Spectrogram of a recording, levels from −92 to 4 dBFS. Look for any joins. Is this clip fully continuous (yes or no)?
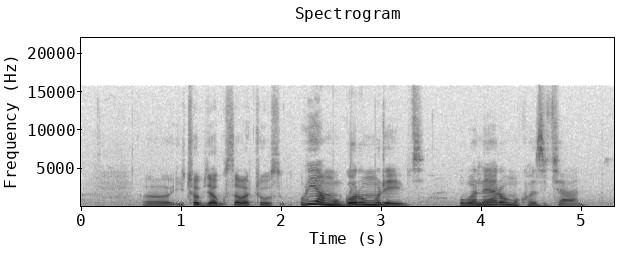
no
